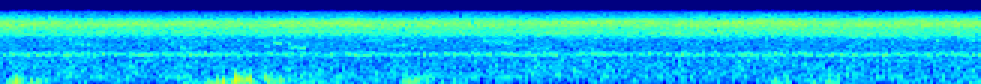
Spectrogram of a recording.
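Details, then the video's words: A massed emergence of periodical cicadas, which appear every thirteen years, blankets a tree with an intense, even, sizzling shrill noise and a sustained lower tone. Faint low knocks come from the camera. "Very Loud Cicadas"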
